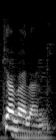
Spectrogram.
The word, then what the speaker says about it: Kavalan: Just three little syllables: Kavalan.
